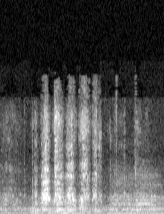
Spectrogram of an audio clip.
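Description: Near silence, with faint rubbing and rustling of a sheet of card being handled.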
